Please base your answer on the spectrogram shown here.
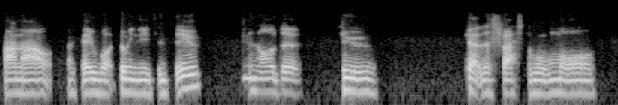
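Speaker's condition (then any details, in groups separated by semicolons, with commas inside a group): Cerebral palsy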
